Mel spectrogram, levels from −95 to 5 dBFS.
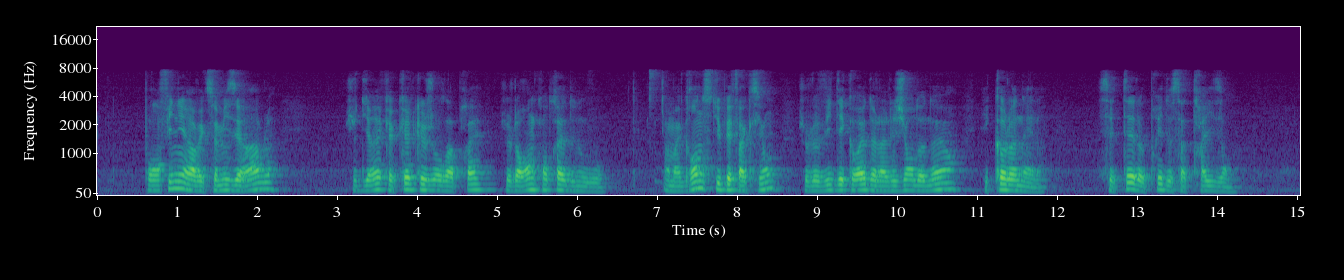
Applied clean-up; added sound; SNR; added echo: none; none; none; none.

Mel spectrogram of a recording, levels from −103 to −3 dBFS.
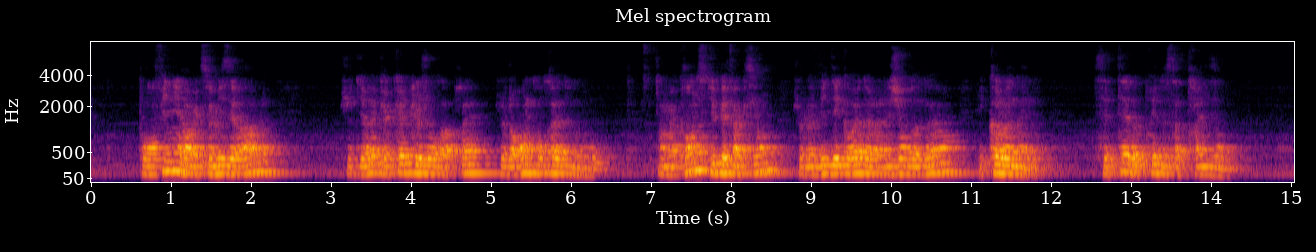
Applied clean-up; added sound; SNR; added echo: none; none; none; reverberation time 0.9 s.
